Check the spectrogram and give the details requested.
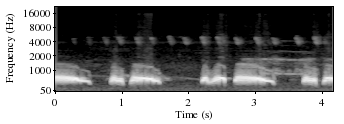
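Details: Repeated coos of a spotted dove played as a lure: long falling hoots alternating with short wavering double notes, with a faint higher steady tone in the background.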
